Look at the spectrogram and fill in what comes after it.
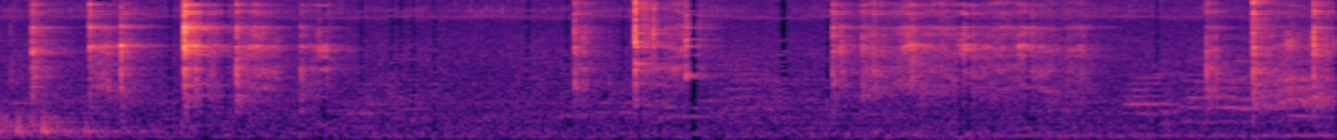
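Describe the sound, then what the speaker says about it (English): Food coloring being stirred into shaving cream in a bowl, a quiet scene broken by scattered clinks and scrapes of a utensil against the dish at an irregular pace. "I'm gonna mix it together so I can get a purple color shaving cream"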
